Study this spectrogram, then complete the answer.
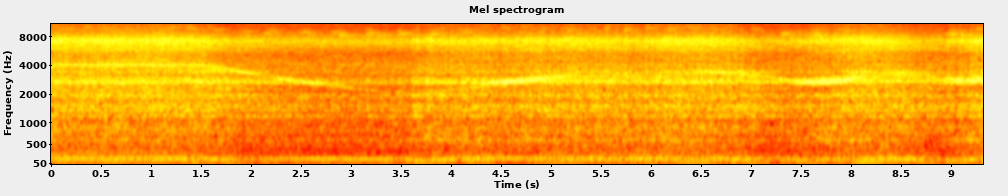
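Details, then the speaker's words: Skoolie bus diesel after exhaust modification, no muffler: steady deep rumble with faint rising and falling turbo whistle, not louder from the driver's seat; normal running. "well guys it definitely did not sound any louder up there"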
